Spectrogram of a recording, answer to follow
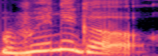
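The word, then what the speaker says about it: vinegar: में विनेगर कहते हैं okay are will be silent year you will have to give are sound of as right the word will be विनेगर प्रशन will be विनेगर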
